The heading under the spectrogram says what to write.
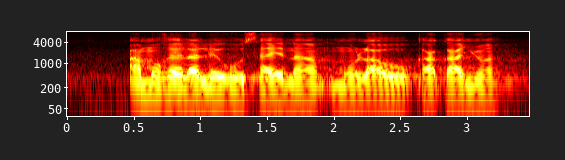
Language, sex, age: Northern Sotho, male, 22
